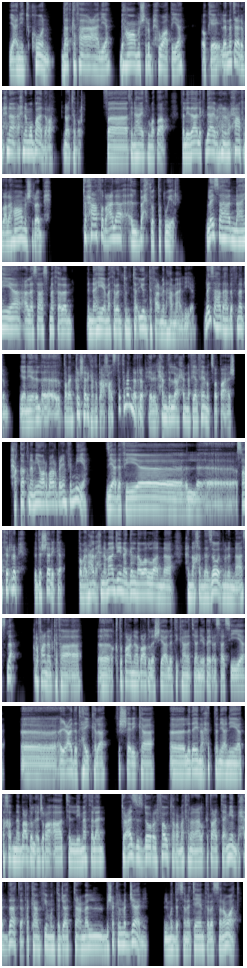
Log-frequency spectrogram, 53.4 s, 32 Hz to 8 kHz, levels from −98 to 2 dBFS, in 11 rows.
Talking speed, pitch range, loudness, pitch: 135 wpm, 100-130 Hz, -20 LUFS, 110 Hz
